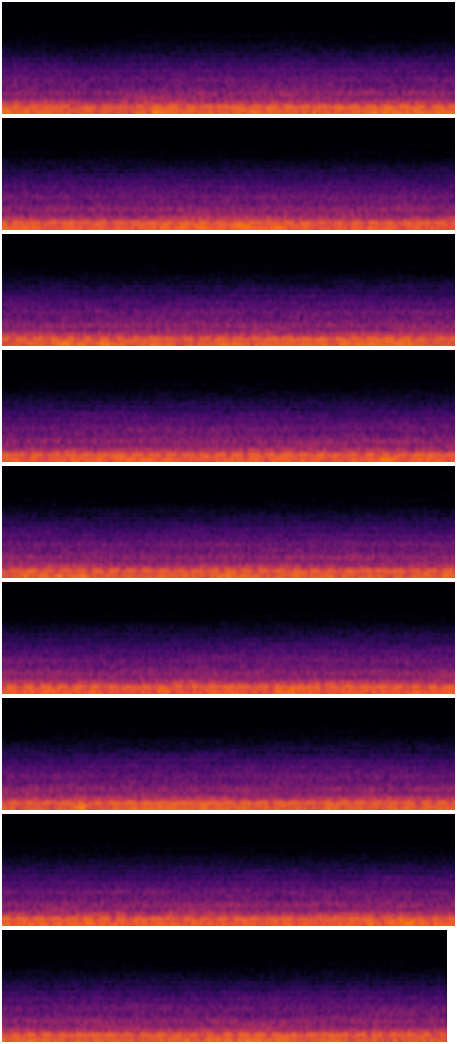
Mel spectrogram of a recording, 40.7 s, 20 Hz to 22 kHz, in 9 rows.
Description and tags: Seemless loop with brainwave synchronization to around 5 Hz (theta wave) for relaxation. Like the EngineRoomSteady sound but created with much higher tones. Despite their discordance, the overall effect can be soothing if kept at a low level.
